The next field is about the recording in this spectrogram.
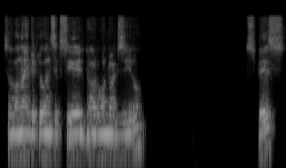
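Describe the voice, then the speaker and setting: Monotone man tutor in an echoey room. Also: lowish voice, slow. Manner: methodical, explanatory. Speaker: networking tutor. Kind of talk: step-by-step tutorial narration. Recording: roomy echo, distant microphone.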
